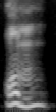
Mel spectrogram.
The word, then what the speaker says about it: om: you pronounce it differently when you say om you uh pronounce it by using the suffix ma by closing your lips om but when you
